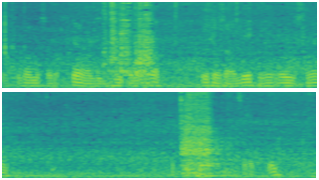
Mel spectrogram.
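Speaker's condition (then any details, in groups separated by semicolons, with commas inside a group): No condition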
